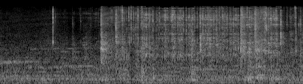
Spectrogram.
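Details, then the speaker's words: Bicycle being pedalled while checking front shifting into the middle ring: light steady chain whir with fine ticking, no skipping or grinding; this gear noise is common and varies with the rear gear selected, so it is normal. "Now that little bit of noise is common. You will hear that gear noise depending on what gear you're on in the back."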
